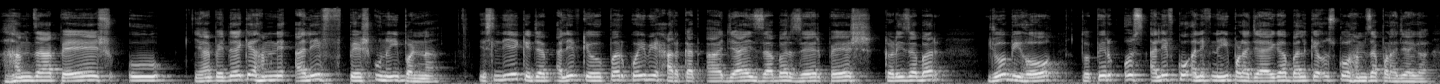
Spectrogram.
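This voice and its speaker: A man teaching Quran recitation rules, spelling out letters and vowels slowly and then explaining each rule at a brisk pace. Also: high-pitched, dark tone. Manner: drawn-out melodic recitation of verses. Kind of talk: step-by-step tajweed lesson.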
